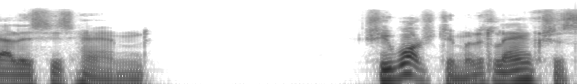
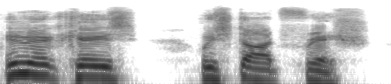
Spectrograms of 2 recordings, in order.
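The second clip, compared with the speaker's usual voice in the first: higher, louder pompous scold; Humpty Dumpty scolding; 8 semitones higher, 5 dB louder, slower than usual. A narrator's reading. Humpty Dumpty scolding Alice, higher and louder. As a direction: snap at the girl from the wall.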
